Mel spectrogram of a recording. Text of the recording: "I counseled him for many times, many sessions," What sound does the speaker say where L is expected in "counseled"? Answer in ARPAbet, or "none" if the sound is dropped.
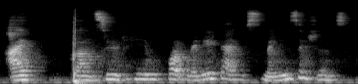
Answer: none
